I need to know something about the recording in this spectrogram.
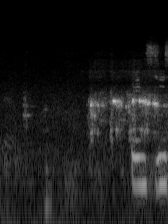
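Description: A long, steady, high-pitched animal call starting about a second in, with a person's voice joining near the end.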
